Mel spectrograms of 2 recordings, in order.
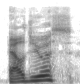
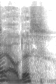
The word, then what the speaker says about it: Aldous: not the first name alguis Aldous what do you pronounce it as deleterious I think you'll you're swapping the U and the O Al dos Aldous I think it's Aldous oh I like algius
